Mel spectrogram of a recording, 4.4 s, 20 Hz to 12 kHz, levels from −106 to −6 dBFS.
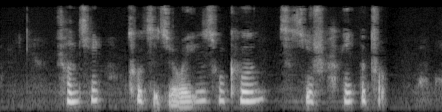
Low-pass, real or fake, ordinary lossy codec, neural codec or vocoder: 9.9 kHz; fake; AAC, 32 kbps; autoencoder, 22.05 kHz, a latent of 192 numbers a frame, VITS, trained on one speaker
